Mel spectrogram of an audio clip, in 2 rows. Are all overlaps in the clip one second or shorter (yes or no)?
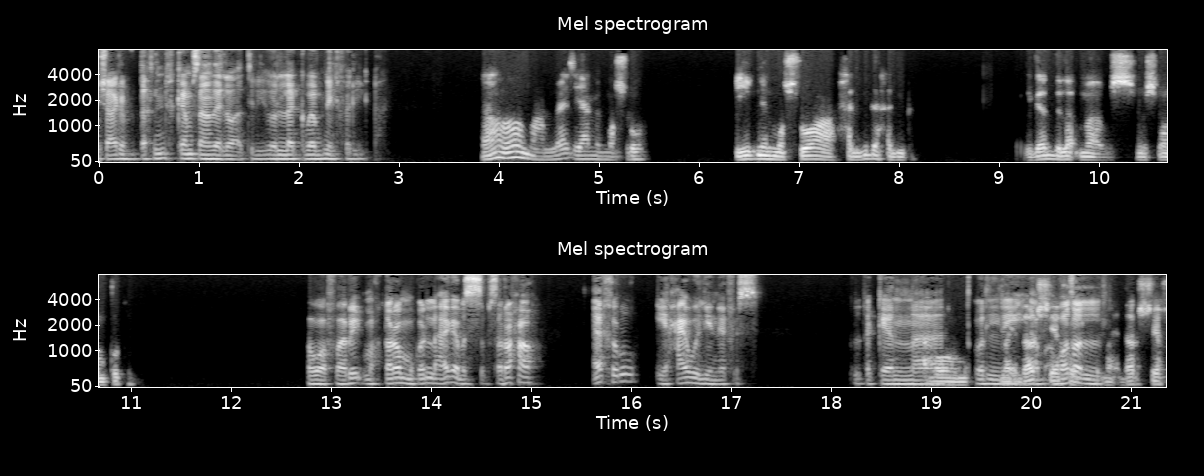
no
